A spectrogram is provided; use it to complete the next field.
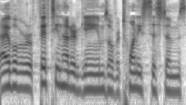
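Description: A man with an Upper Midwest accent. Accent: Upper Midwest American. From Michigan (Hastings). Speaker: retro video game hobbyist. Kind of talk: casual chat.

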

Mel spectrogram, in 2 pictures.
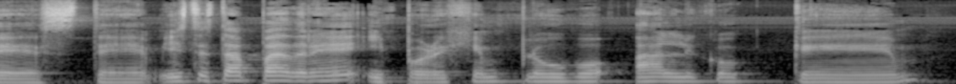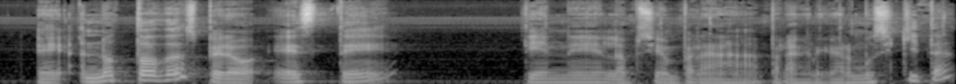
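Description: Speaking at a fairly slow pace, a man uses an ordinary speaking voice. His pitch is medium, with ordinary pitch variation. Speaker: podcast host. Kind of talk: casual chat.

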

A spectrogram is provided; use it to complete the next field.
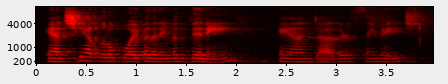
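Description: A woman's medium-pitched voice comes through with audible room echo. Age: 50s. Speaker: schoolteacher giving a church talk. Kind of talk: church talk with photos. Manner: casual, conversational.

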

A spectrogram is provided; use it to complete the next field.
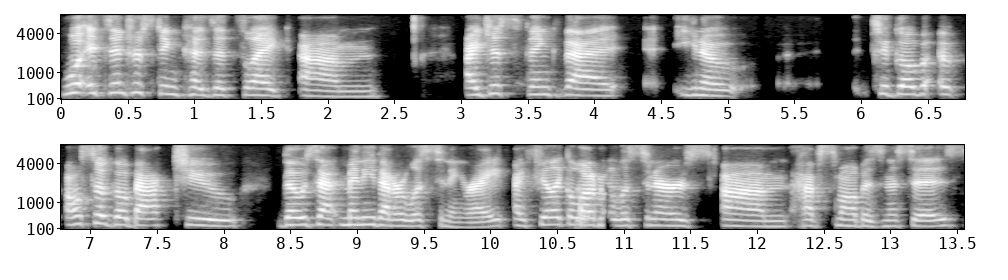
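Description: Loud and fairly high-pitched, a woman with an American accent and a bright, sharp tone speaks at a moderate pace with ordinary pitch variation. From Caribbean (US Virgin Islands). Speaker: podcast host. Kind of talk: interview conversation. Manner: loud, gregarious.

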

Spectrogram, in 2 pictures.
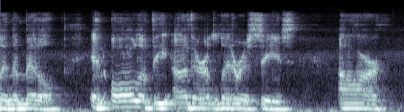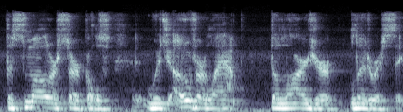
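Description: A man with an American accent talks at a moderate pace in a fairly high pitch, with ordinary pitch variation. There is audible room echo and noticeable background noise. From US South, South Carolina. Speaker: media literacy educator and author. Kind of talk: interview.

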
